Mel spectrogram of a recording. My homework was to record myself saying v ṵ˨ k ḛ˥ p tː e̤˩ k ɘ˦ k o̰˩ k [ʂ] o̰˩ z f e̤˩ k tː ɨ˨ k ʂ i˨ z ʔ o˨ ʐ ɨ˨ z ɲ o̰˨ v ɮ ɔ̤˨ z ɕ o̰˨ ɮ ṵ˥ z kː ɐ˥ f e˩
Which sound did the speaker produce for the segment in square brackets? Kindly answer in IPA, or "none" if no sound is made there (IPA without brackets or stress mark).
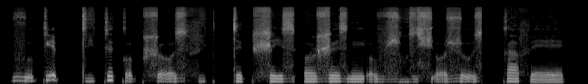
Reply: ʂ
